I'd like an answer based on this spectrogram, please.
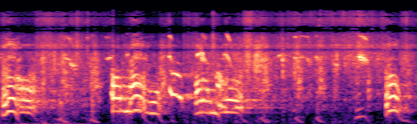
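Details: Bear-hunting hounds giving short bawling barks with clear harmonic bands, mixed with yips and a few higher calls, the barks arriving irregularly over a few seconds.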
